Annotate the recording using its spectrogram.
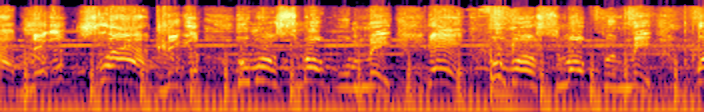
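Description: Hip hop track: rapped vocals over a heavy, repeating bass beat.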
